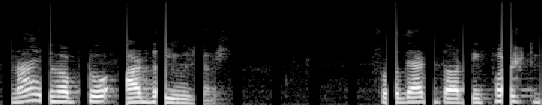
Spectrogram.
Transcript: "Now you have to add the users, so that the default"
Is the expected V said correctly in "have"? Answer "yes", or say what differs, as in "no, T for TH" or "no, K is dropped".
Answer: no, B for V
